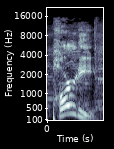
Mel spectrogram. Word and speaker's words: Pardi: The song is called Dirt on My Boots by Jon Pardi, which is spelled P-A-R-D-I, not the fun party.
